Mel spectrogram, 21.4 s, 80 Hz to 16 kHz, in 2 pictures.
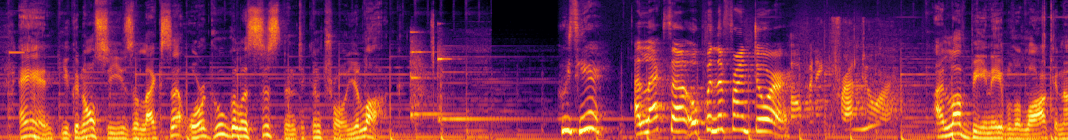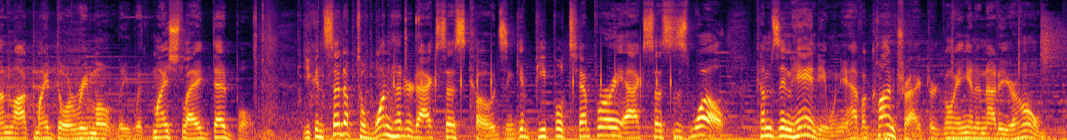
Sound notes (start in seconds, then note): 4.0 doorbell rings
